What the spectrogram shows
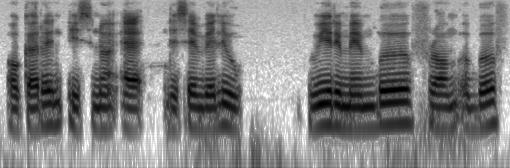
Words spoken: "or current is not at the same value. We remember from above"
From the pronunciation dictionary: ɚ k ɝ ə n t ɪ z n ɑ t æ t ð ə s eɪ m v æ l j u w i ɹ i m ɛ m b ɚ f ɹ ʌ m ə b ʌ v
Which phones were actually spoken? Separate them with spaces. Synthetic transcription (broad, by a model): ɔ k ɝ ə n ɪ s n ɑ t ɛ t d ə s eɪ m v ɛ l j u w i ɹ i m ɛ m b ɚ f ɹ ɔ m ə b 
